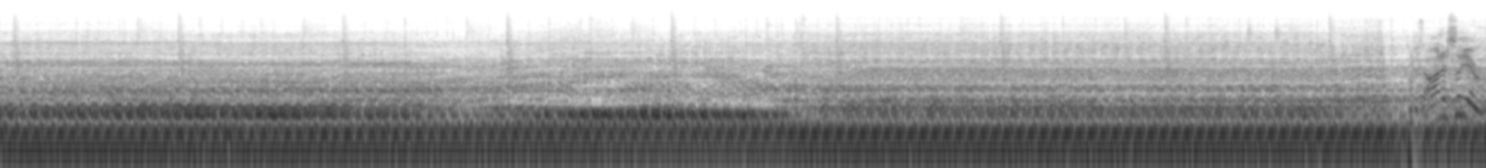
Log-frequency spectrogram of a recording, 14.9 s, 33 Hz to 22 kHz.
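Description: A straight-piped Ford Mustang GT V8 idles in normal mode, a steady, deep burbling rumble held for the whole stretch, with a brief rise near the end.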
